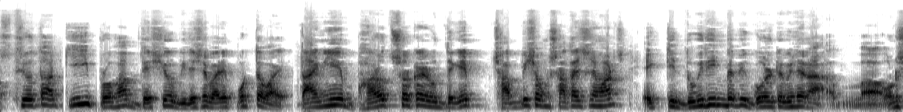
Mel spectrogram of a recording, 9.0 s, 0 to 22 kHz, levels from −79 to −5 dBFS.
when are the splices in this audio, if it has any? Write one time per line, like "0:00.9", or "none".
0:00.8
0:02.9
0:06.3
